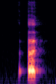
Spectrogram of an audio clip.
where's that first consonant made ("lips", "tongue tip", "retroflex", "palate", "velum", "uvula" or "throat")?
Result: throat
